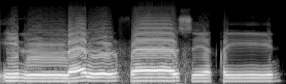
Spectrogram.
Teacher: Kemudian pada lafal fasiqin, pada lafal fa ada mad tabi'i yaitu fathah bertemu dengan alif, panjangnya 2 harakat. Hati-hati dalam melafalkan fa, harus ada nafas yang dikeluarkan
